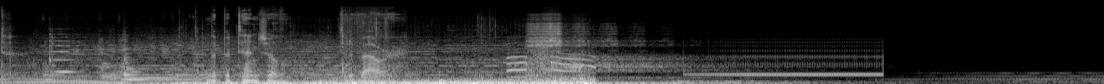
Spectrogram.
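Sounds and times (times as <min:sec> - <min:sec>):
telephone ringback beep: 0:07.1 - 0:08.8.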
